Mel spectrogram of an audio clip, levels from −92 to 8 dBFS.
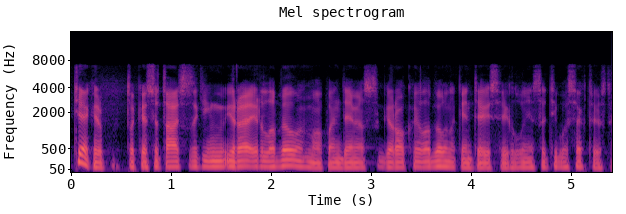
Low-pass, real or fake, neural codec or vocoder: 7.2 kHz; fake; codec, 16 kHz, 6 kbps, DAC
